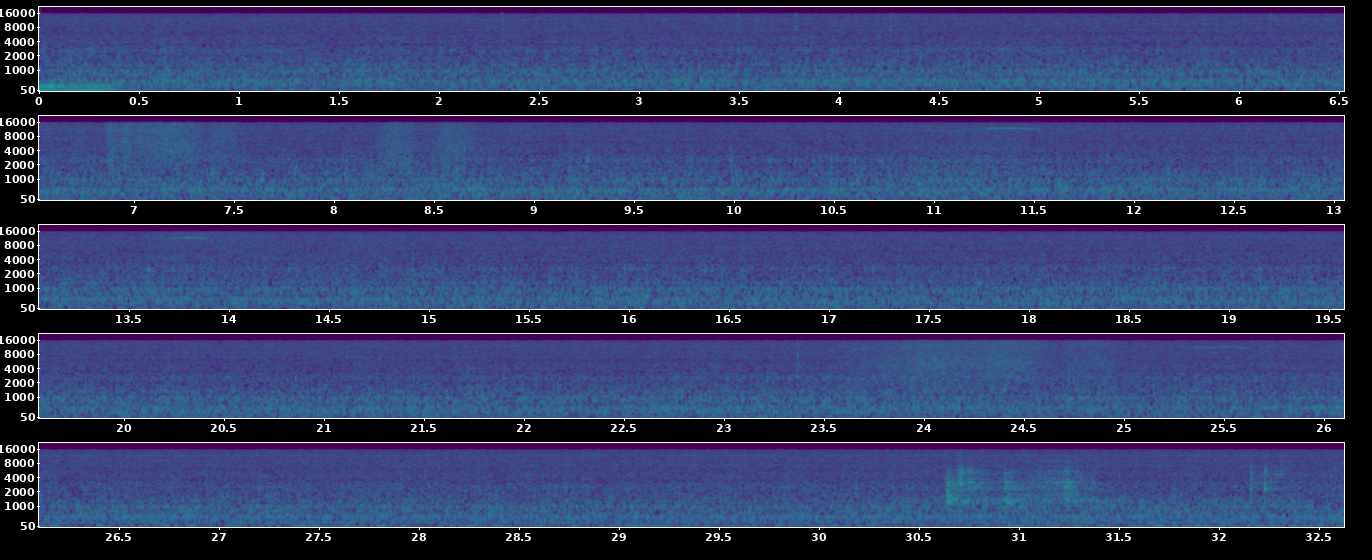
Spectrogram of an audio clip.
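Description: Steady low hum with a few faint steady tones in it, and a few faint clicks about a third of the way in and again near three quarters.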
